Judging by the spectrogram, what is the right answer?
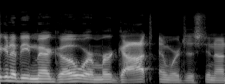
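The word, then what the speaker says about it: Mergott: I was going to try to battle you cuz I think his name's going to be pronounced almost like French, like Mergot, but it's m e r g o t t, but it's a linebacker.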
